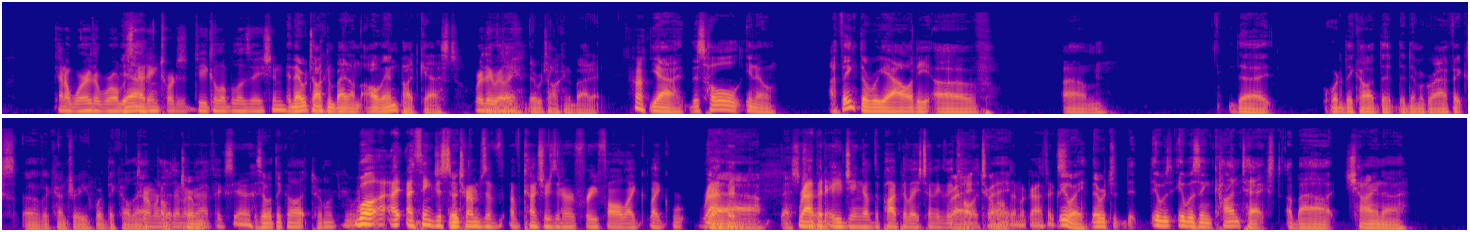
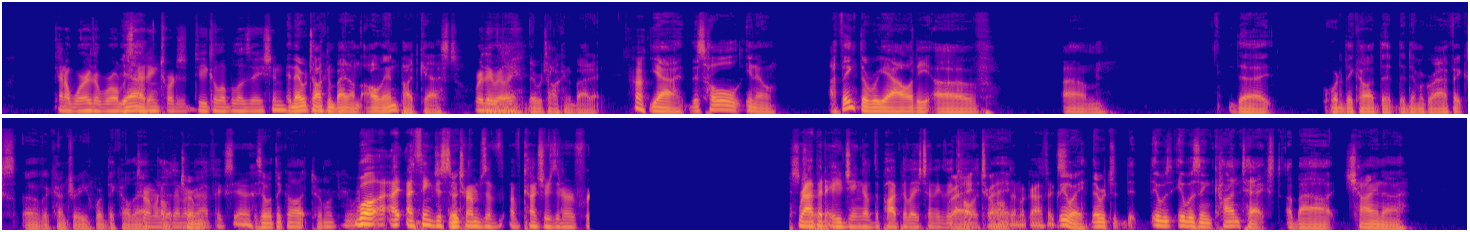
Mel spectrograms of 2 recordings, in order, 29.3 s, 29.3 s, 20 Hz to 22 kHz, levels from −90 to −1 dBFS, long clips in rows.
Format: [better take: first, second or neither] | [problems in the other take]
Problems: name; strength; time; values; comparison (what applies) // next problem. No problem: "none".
first | audio cutting out; at 21 s for 2 s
